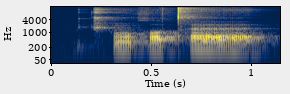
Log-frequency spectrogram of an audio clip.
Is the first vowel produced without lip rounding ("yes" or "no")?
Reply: no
